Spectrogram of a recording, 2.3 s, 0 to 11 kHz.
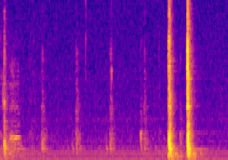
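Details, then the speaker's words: NAD 6155 cassette deck with the take-up spool not turning and no fast forward or rewind: light irregular ticking in play, then two sharper clacks, a faulty mechanism clicking. "fast forward i got nothing nothing spinning rewind nothing so what's going on with this thing pause plus it's making that god awful noise you hear that"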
